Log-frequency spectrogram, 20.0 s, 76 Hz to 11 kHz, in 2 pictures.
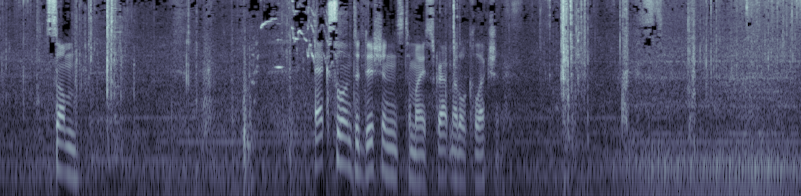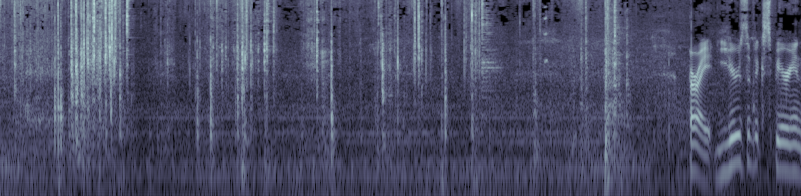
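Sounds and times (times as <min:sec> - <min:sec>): vehicle engine hum: 0:00.0 - 0:20.0
extension cord rustling and scraping: 0:06.4 - 0:17.4.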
